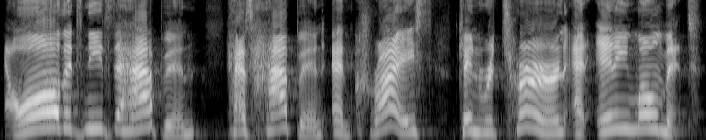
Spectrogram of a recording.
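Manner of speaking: loud, slow and deliberate; emphatic preaching. Real, not acted. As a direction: drive the point home slowly. Preacher stresses key point.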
